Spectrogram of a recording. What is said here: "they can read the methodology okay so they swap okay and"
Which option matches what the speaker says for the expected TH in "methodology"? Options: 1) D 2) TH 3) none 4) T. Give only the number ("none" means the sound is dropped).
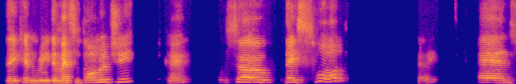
2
